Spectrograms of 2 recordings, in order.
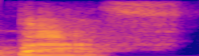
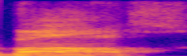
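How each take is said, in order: First: It is said in a northern English accent. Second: It is said in a southern English accent. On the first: "above a certain place in these aisles, you know, they'll have a bath" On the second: "Below that, they'll have a bath"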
